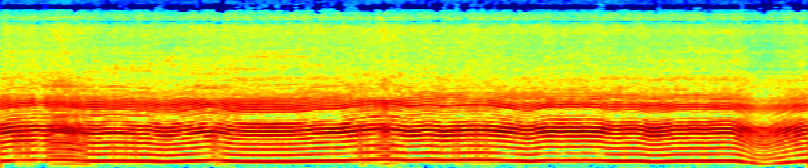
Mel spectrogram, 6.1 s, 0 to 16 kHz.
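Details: Old McCulloch 1-71 chainsaw after a major carb upgrade: carb rebuilt, leaking gas line zip-tied, intake leak fixed with a double gasket. Steady two-stroke buzz rising and falling cleanly with each blip, no bogging or sputter. Normal running.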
